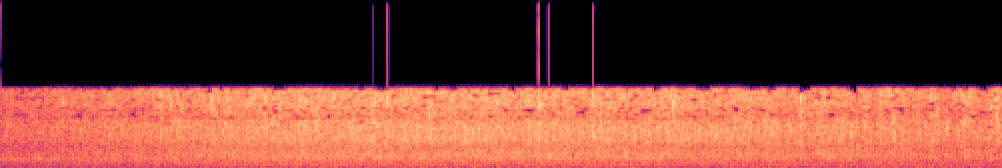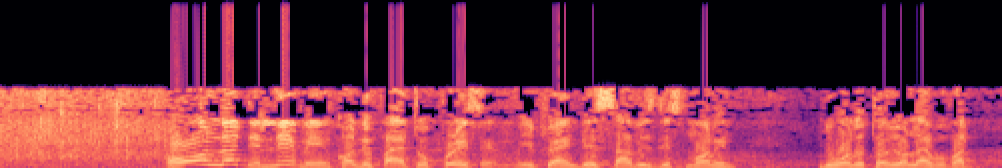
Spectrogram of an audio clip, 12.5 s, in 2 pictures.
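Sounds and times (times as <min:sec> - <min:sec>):
crowd clapping: 0:00.0 - 0:08.6
speech: 0:07.3 - 0:12.5.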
